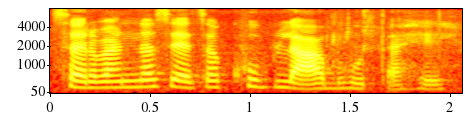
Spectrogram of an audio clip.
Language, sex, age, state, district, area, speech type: Marathi, female, 30-45, Maharashtra, Yavatmal, urban, spontaneous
